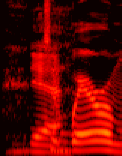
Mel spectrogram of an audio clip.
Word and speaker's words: Temuera: between Temuera, is that how you say his name? Yeah. Temuera Morrison and Jason Momoa.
